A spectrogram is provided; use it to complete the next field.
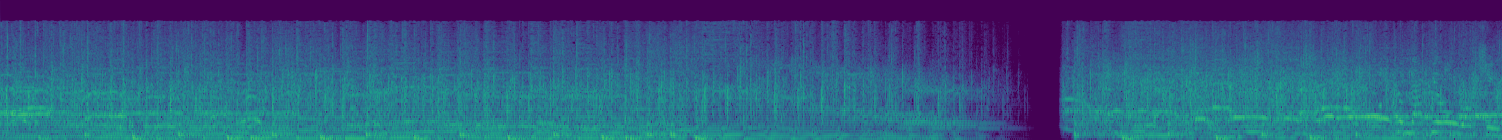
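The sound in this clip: Studio audience applause for a departing contestant on a game show, dense and loud, holding steady before cutting briefly to silence about two-thirds through and then resuming at full strength.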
